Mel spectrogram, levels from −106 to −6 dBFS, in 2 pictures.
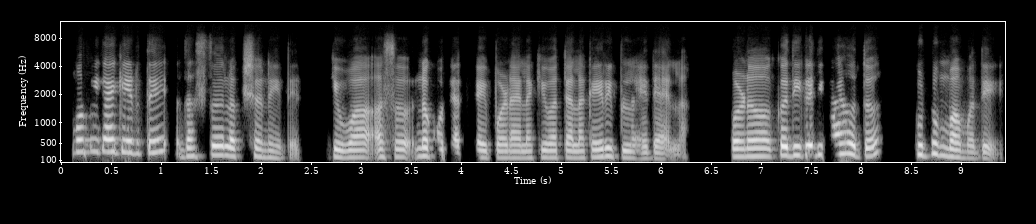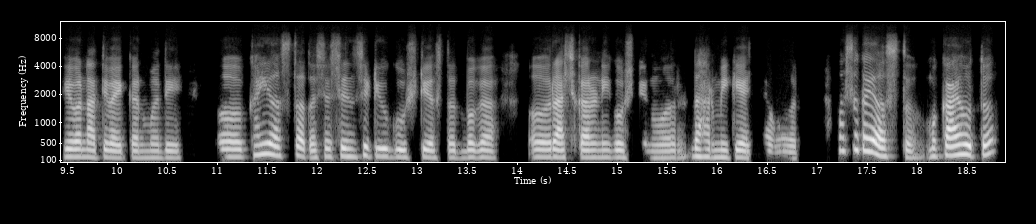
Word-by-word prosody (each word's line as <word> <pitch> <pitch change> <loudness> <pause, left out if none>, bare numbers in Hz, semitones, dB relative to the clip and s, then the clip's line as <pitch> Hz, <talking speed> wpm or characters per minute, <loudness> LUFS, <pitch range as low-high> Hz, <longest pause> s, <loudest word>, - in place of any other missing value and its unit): मग 295 0 +1
मी 305 - -4
काय 300 -1 +5
करते 275 0 0 0.3
जास्त 195 +2 -1
लक्ष 195 -1 0
नाही 165 -5 -3
देत - - -10 0.3
किंवा 170 -1 +1 0.2
असं 180 0 -2
नको 195 -1 0
त्यात 145 - -3
काही 165 -2 +2
पडायला 155 0 -1
किंवा 165 0 0
त्याला 155 -1 0
काही 175 0 +2
रिप्लाय 160 -7 -2
द्यायला. 140 -1 -5 0.5
पण 185 0 +3
अ, 195 0 +4
कधी-कधी 220 +2 +4
काय 235 +2 -1
होतं 220 -3 +3 0.4
कुटुंबामध्ये 185 - 0
किंवा 180 0 +3
नातेवाईकांमध्ये 160 -2 -1 0.4
अ, 180 0 +3
काही 235 +3 +1
असतात 205 -5 +1
अशा 165 +3 -3
सेन्सिटिव्ह 190 +1 0
गोष्टी 175 0 -1
असतात 165 0 -4
बघा 170 0 0 0.4
अ, 175 - -5 0.2
राजकारणी 170 -1 +2
गोष्टींवर, 160 -1 -4
धार्मिक 170 -3 0
याच्यावर 155 -2 -2 0.5
असं 320 +2 -2
काही 320 -3 +6
असतं. 185 - +3
मग 195 - -1
काय 215 0 +9
होतं? 230 +1 +4
180 Hz, 145 wpm, -24 LUFS, 165-200 Hz, 0.5 s, काय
